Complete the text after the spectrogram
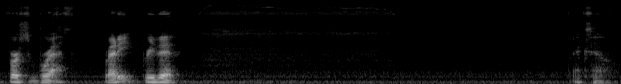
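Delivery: soft, low coaching through a deep breath; guided breathing. Real, not acted. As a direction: hush down and lead the inhale. Leading a breathing exercise.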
